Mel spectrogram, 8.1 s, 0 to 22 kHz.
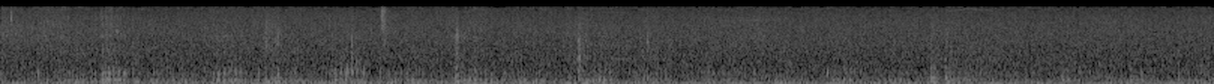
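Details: Purring of Tennessee Rex kittens, a litter born April 2015 with satin, rexed long coats: a quiet, continuous low drone pulsing in regular beats, with occasional light taps and rustling.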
